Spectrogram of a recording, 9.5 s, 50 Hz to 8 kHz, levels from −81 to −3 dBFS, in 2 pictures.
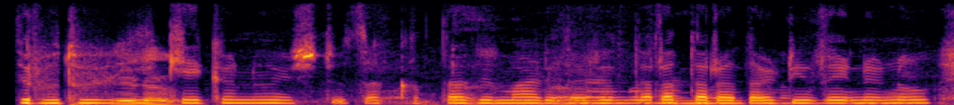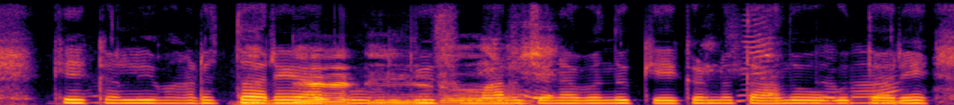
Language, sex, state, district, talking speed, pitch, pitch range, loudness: Kannada, female, Karnataka, Bijapur, 130 wpm, 220 Hz, 215-230 Hz, -18 LUFS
